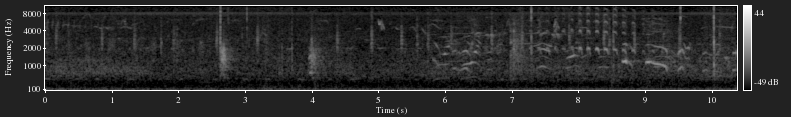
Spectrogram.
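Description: Near silence in an open field, with a steady low hum underneath. Two short faint calls come about 3 and 4 seconds in, then faint bird chirping from a little past halfway.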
